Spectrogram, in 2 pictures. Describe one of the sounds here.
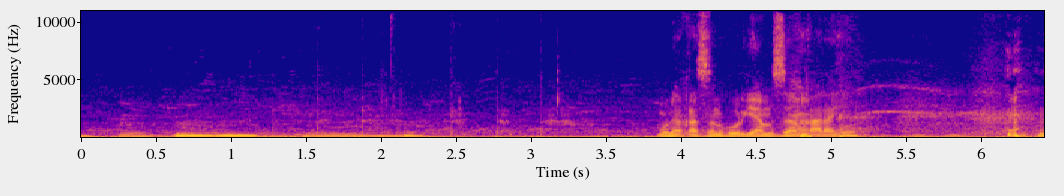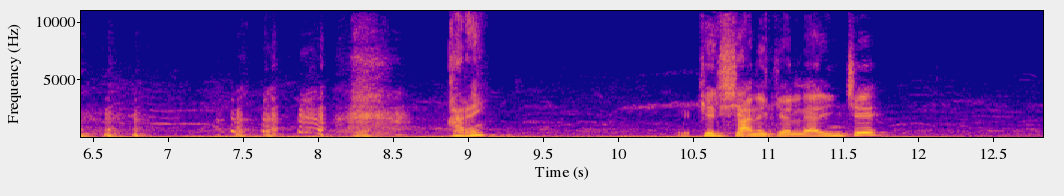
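Teenage boys talk and laugh together close by.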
